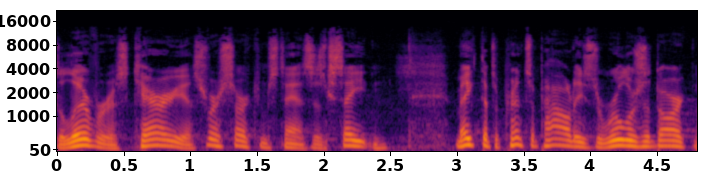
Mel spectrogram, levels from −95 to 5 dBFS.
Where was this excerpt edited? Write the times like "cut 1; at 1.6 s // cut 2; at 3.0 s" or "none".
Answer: cut 1; at 1.1 s // cut 2; at 2.0 s // cut 3; at 3.3 s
